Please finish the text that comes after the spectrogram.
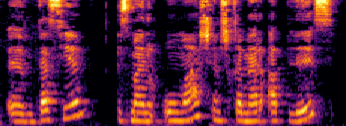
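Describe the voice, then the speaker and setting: An eighteen-year-old woman from China who has lived in Germany since childhood, giving an unscripted personal testimony in an earnest, halting, informal way. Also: fairly high pitch, animated, warm tone. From from China, living in Germany since childhood. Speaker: witness giving testimony about a detained relative.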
